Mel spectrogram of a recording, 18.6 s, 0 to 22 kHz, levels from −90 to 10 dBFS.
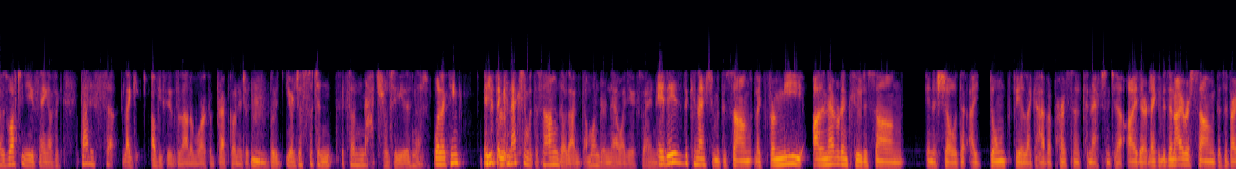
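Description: The clip is speech passed through the G.729 codec from start to finish, and the damage is plainly audible. Everything is rebuilt from a vocal tract filter, a pitch predictor and a few pulses per 10 ms frame, which sounds consistent with an 8 kbit/s G.729A link and gives the voice a rough, slightly synthetic edge. On a spectrogram the energy stops flat at 4 kHz, and the waveform looks smoothed.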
